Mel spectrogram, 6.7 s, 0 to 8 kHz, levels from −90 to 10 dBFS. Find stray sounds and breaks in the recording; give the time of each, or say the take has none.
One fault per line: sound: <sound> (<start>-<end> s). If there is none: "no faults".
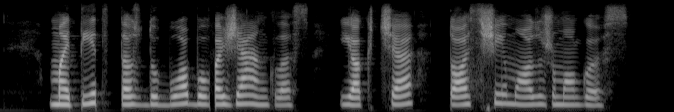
sound: dropout (2.1-2.2 s)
